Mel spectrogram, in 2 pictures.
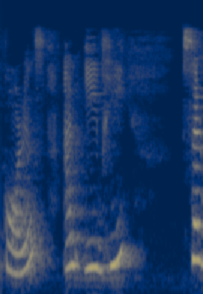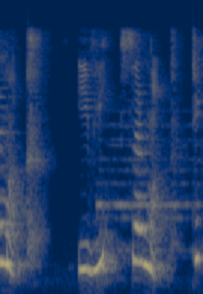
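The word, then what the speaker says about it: Tschermak: तो उनके according Hugo day व्रिज एंड और कौन थे, सी कॉरेंस एंड ईवी सरमार्क, ठीक है, यहाँ पे टी प्रोनाउंस नहीं होगा, सरमार्क।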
